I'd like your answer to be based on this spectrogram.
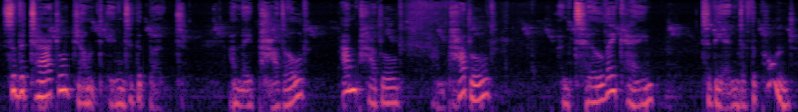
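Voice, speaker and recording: A woman reads a children's story with lots of expression. Her voice is lowish and mellow, rising and falling freely, with birdsong and faint noise behind her. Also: big pitch swings, takes it slowly. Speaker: storyteller, teacher.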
